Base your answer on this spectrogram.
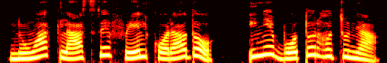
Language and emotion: Santali, fearful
